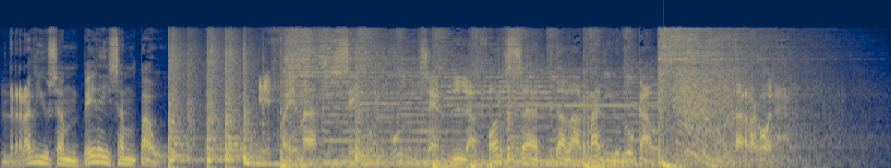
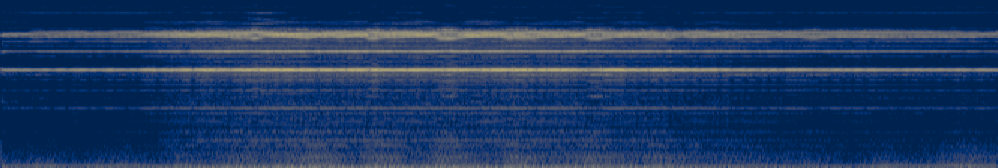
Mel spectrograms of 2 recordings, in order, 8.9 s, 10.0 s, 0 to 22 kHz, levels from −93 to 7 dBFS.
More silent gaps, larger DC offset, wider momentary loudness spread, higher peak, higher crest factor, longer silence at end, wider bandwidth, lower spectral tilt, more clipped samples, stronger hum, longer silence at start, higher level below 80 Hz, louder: neither; neither; second, 5 LU vs 17 LU; first, 0 dBFS vs -6 dBFS; about the same, 14 dB vs 16 dB; first, 0.8 s vs 0 s; second, 11.5 kHz vs 13.5 kHz; first, -5 dB/octave vs 5 dB/octave; neither; neither; about the same, 0 s vs 0 s; first, -24 dBFS vs -58 dBFS; first, -14 LUFS vs -18 LUFS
